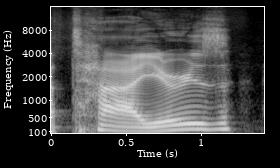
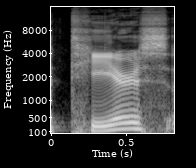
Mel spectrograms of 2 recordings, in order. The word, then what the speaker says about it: tiers: Det finns lite olika tires eller tears som vissa säger, vilket jag tycker låter jättekonstigt eftersom det uttalas, eh, stavas T-I-E-R-S.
